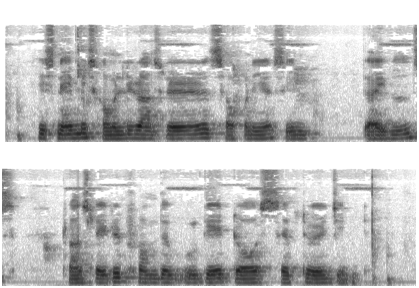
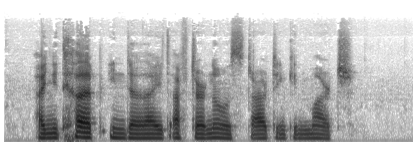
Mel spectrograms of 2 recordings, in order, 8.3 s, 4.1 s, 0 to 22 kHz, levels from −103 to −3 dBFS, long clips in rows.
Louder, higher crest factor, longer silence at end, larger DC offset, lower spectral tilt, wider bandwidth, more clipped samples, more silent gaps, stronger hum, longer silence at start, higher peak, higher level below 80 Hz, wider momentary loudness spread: second, -25 LUFS vs -21 LUFS; about the same, 16 dB vs 20 dB; second, 0.25 s vs 0.65 s; neither; second, -5 dB/octave vs -6.5 dB/octave; about the same, 11.5 kHz vs 12 kHz; neither; neither; neither; second, 0.15 s vs 0.35 s; second, -8 dBFS vs -2 dBFS; second, -58 dBFS vs -50 dBFS; about the same, 11 LU vs 11 LU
